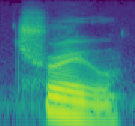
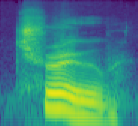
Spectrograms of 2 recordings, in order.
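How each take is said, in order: The two takes are said the same way.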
